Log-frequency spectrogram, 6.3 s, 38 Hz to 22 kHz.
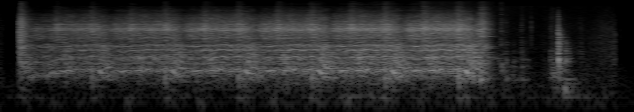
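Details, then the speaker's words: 1989 Citroën CX 2500 GTi petrol, 400,000 km on car, cold, coil disconnected and throttle held open for compression test: sluggish uneven cranking, no start; weak battery, starter struggling even with one cylinder compressing. "but if you listen carefully you'll notice that the starter motor has is struggling to spin the engine over even though it's only one piston that is actually got compression so the batter is weak"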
